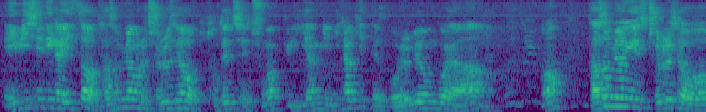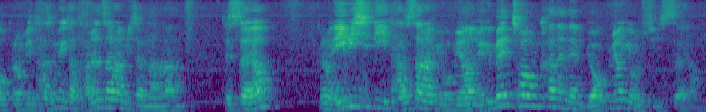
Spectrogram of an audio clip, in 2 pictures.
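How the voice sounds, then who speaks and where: A man with a high, animated voice leads a math lesson and keeps firing checking questions at his students. Now and then he scolds them sharply. He sounds distant in an echoey room, with faint ambient noise behind him. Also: brisk. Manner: lively, emphatic delivery, sometimes scolding. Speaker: math teacher. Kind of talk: classroom math lecture.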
